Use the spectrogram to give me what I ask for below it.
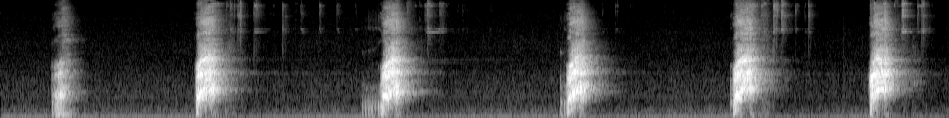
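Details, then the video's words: Miniature Pinscher named Petey, a pet dog, barking at his own reflection in a mirror; six sharp, bright barks spaced roughly every one and a half to two seconds, with quiet pauses between and no other sounds. "Minature Pinscher barking"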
